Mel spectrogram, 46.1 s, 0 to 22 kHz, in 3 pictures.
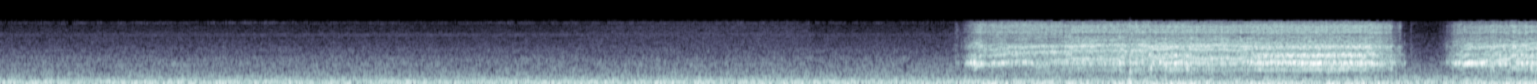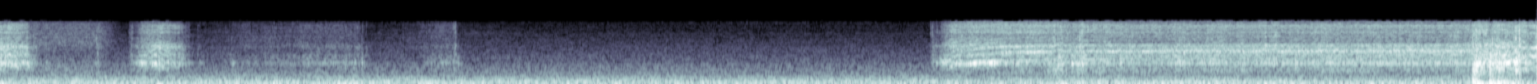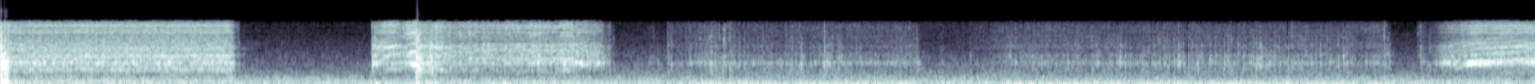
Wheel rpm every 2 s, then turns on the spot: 0, 0, 0, 0, 10, 140, 150, 70, 20, 10, 0, 0, 70, 160, 160, 160, 120, 120, 60, 20, 20, 20, 60.
16-20 38-44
